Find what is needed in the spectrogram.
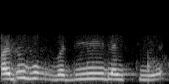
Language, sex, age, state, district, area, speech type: Manipuri, female, 30-45, Manipur, Kangpokpi, urban, conversation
